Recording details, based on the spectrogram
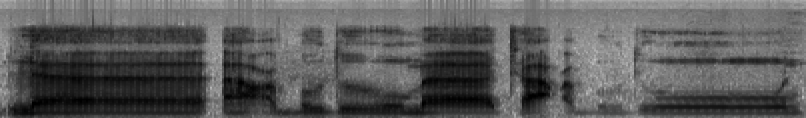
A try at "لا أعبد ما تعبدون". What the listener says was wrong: Okay, the first da, la a'budu. It's a short vowel. A'budu, and you stop it.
